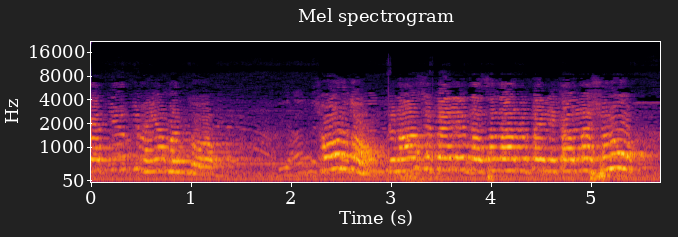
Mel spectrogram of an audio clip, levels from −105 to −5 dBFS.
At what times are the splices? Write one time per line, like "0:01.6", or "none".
0:02.9

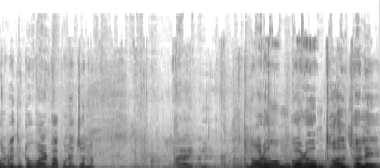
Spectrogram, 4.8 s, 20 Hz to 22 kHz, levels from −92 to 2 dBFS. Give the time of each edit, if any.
0:03.0

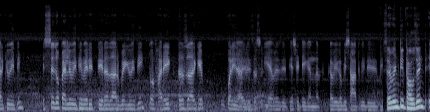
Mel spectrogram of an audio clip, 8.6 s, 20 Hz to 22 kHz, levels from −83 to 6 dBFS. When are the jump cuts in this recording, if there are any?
0:05.3
0:07.6

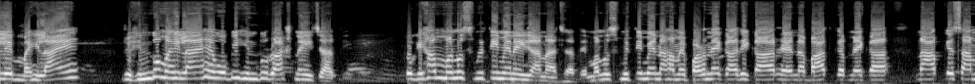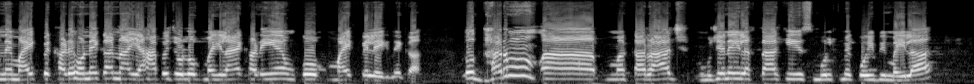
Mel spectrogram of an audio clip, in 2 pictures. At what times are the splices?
none

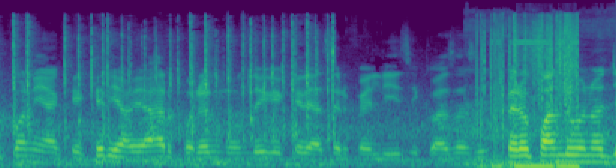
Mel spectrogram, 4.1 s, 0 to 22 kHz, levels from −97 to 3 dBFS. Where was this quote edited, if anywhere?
0:03.2

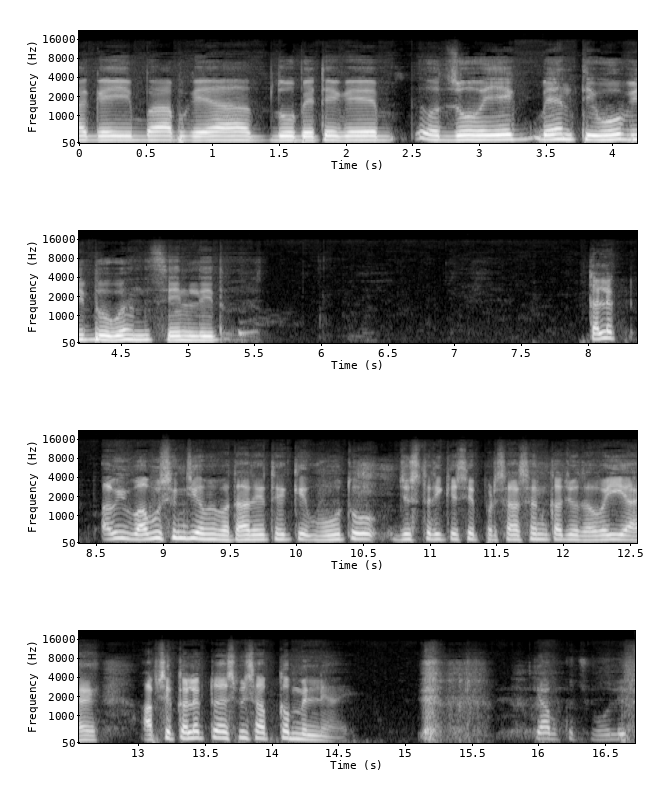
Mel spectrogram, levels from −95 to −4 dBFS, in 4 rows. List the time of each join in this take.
none

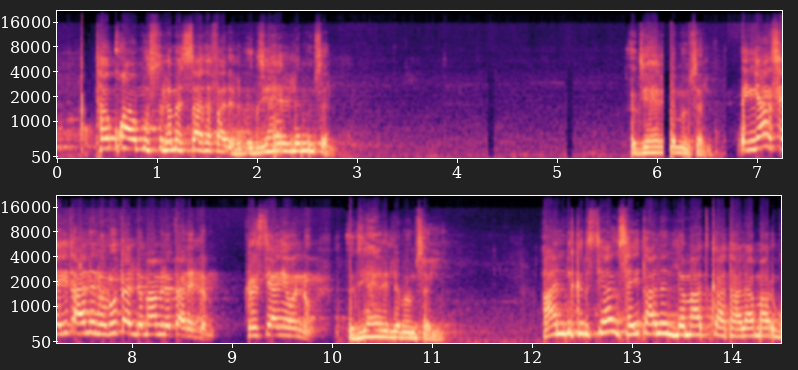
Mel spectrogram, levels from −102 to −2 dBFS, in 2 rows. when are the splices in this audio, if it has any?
none

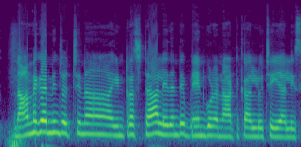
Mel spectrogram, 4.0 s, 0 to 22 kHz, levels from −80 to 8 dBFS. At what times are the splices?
0:02.5

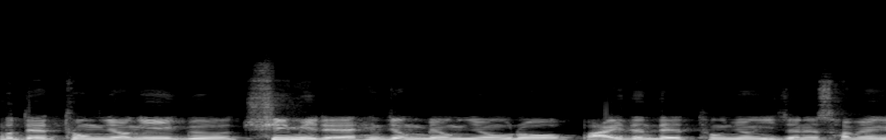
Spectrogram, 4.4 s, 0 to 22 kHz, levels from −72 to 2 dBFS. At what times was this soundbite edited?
none

